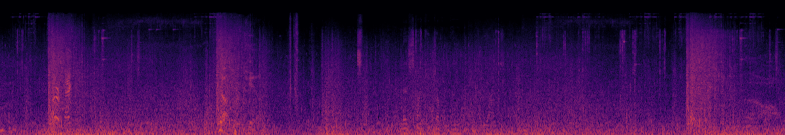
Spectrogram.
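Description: A rifle fires loud, echoing shots, a few seconds apart.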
